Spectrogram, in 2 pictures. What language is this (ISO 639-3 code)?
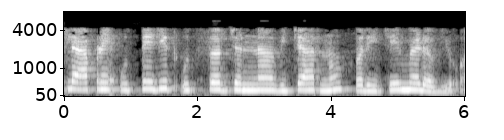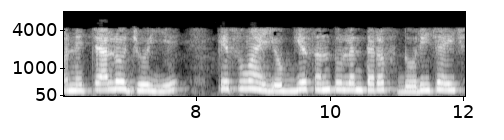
guj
